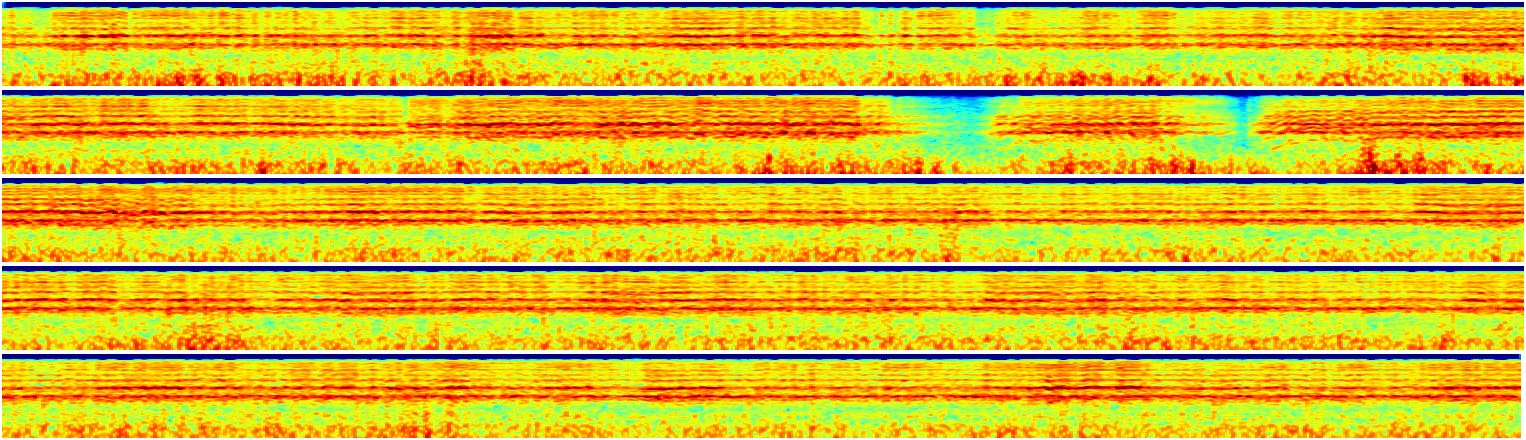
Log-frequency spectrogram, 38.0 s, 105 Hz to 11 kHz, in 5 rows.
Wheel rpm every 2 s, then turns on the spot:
230, 230, 230, 220, 220, 200, 110, 160, 220, 230, 230, 220, 230, 230, 220, 230, 230, 230, 220.
none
